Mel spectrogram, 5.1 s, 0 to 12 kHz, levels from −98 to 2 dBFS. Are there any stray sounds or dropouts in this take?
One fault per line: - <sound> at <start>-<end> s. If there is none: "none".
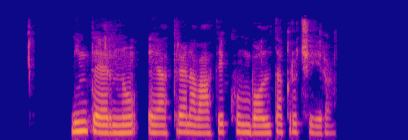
none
